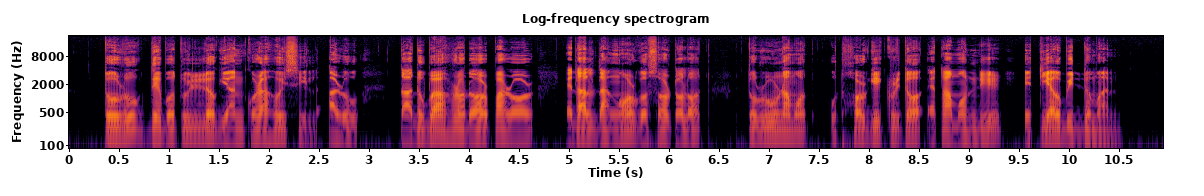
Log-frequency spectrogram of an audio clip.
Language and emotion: Assamese, neutral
